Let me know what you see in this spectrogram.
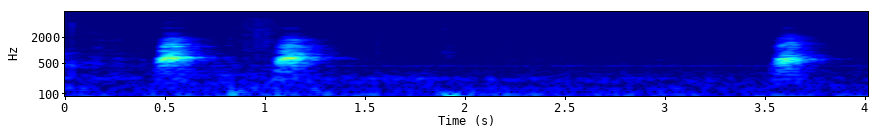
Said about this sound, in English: Never mind my coon dogs, I got a coon treat out here.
